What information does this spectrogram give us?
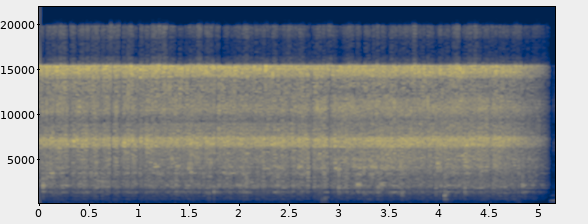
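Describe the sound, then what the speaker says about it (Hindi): Tomatoes frying in a pan for Kathiawadi khichdi: a dense, even hiss of sizzling runs throughout with a few faint clicks, then cuts off at the very end, with no voices. "और इस टमाटर को हम तब तक भूनेंगे जब तक कि ये अच्छी तरह से गल ना जाए।"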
